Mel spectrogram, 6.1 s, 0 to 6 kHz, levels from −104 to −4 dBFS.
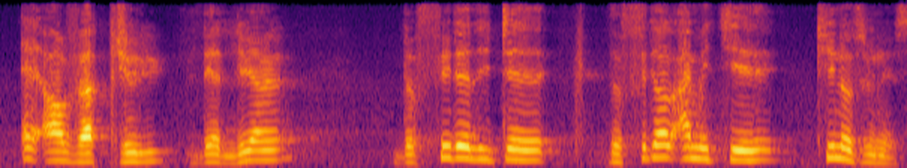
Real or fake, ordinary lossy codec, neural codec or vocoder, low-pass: fake; none; codec, 16 kHz in and 24 kHz out, 0.6 kbps, FocalCodec, streaming, 4096 codes; 5.4 kHz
